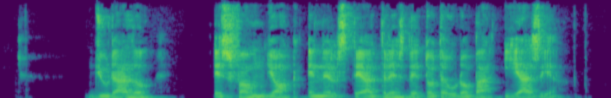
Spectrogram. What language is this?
Catalan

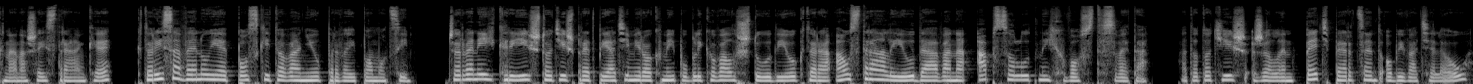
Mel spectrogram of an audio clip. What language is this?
Slovak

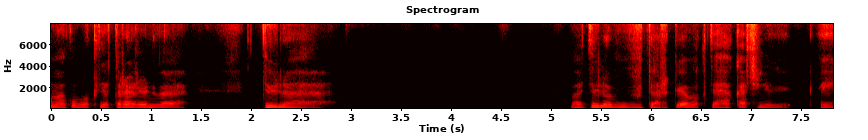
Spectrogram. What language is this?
Hakö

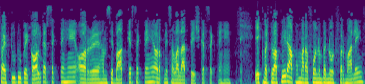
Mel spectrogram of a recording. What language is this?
Urdu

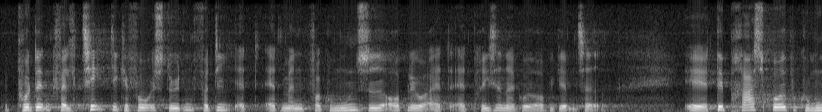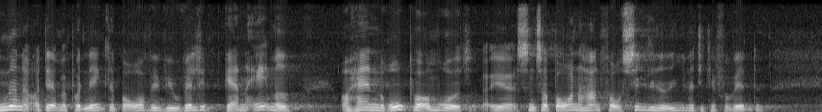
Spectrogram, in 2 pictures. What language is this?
Danish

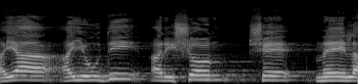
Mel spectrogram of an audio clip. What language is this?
Hebrew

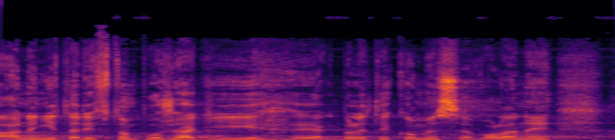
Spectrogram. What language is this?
Czech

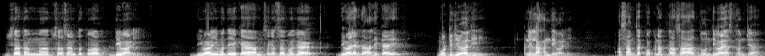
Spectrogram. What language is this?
Marathi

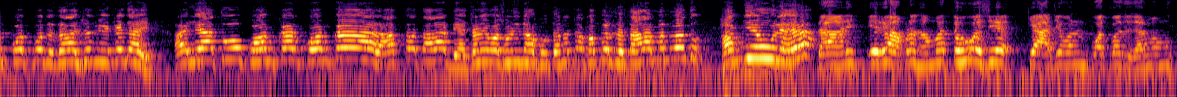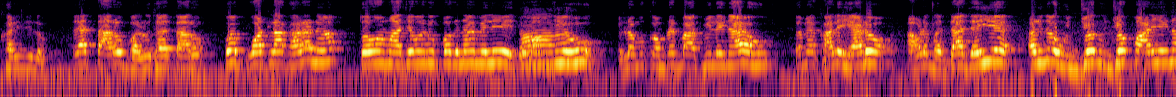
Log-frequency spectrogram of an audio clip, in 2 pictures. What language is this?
Indonesian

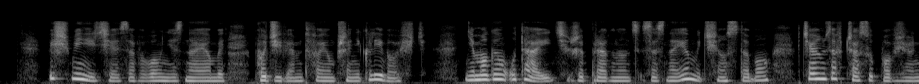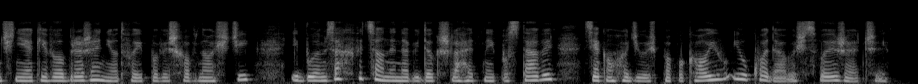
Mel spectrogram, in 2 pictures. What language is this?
Polish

